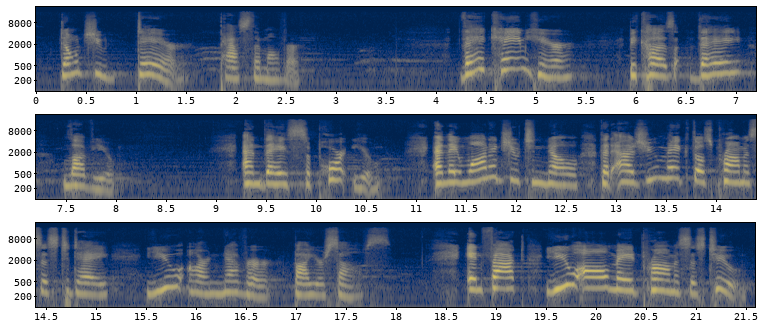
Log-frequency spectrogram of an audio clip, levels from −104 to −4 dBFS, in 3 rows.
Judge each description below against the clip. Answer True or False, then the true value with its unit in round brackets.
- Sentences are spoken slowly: True (115 wpm)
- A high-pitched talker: True (275 Hz)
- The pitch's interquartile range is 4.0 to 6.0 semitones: True (5.4 semitones)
